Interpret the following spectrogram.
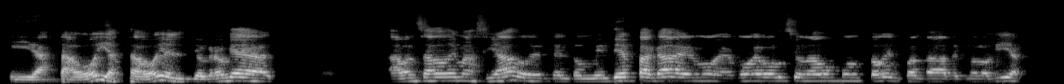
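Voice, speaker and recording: Male speech at a moderate pace, fairly high in pitch, with fairly even intonation. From Puerto Rico, Juncos. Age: 20s. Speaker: visual artist. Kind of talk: interview. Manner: halting, repeats words.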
